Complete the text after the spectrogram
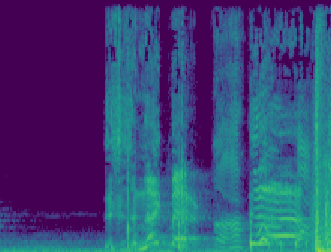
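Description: A cartoon man groans and mumbles in a deep voice.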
